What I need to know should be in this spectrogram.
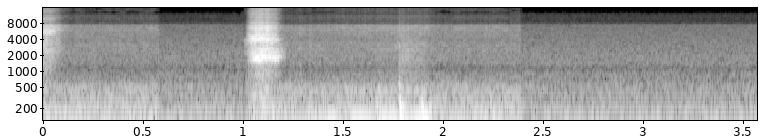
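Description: A teenage boy laughs over an online call.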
